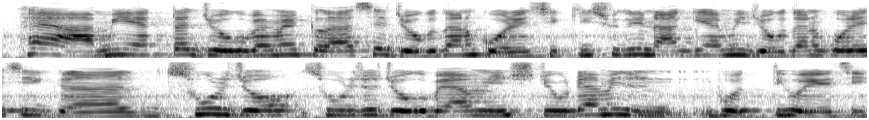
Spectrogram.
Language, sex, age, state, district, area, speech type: Bengali, female, 18-30, West Bengal, Nadia, rural, spontaneous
